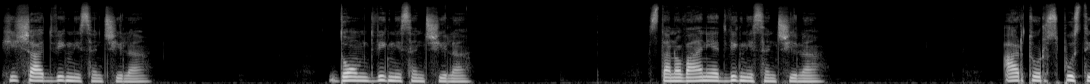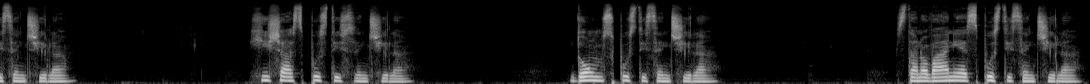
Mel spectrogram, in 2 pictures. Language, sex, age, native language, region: Slovenian, female, 18-29, Slovenian, Zasavska region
